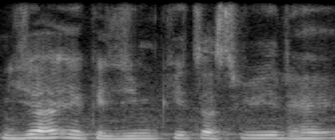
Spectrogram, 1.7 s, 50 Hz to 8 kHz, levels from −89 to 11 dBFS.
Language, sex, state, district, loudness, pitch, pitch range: Hindi, male, Chhattisgarh, Raigarh, -20 LUFS, 175 Hz, 165-180 Hz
